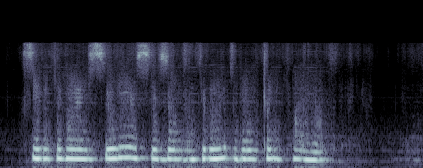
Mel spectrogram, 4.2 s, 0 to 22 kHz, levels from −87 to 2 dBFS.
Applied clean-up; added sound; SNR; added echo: neural separator model SepFormer DNS4.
